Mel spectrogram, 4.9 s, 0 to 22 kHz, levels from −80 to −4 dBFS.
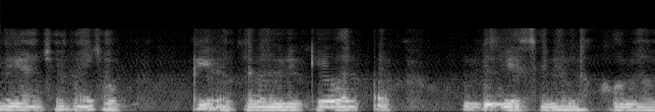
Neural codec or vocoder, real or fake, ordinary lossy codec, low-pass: codec, 16 kHz, 1 kbps, FreqCodec, smaller model; fake; none; none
